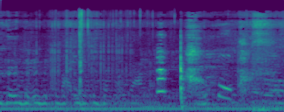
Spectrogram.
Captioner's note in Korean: 콰삭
